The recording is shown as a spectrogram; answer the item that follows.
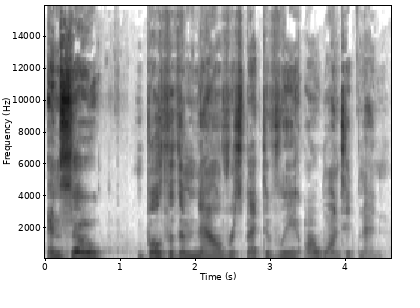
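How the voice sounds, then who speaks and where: Hoarse guy walking through an anime plot real slow, lots of "basically". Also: mid-range voice, mellow. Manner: slow, deliberate storytelling with frequent fillers. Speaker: host. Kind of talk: anime retelling and commentary.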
